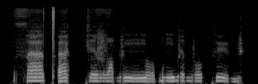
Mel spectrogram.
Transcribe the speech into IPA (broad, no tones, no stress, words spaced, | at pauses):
θæ tʼækːe vɑbønːoɓuŋ bebo kyb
